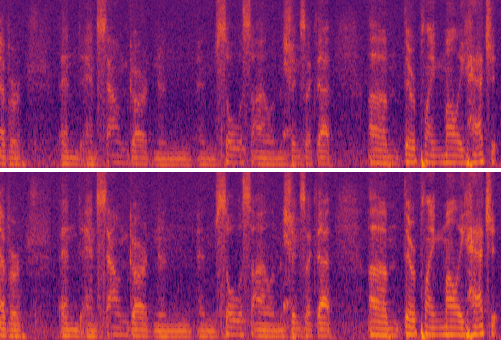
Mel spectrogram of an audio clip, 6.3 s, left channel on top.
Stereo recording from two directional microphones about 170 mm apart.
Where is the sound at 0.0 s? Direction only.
25° right (ahead or behind).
